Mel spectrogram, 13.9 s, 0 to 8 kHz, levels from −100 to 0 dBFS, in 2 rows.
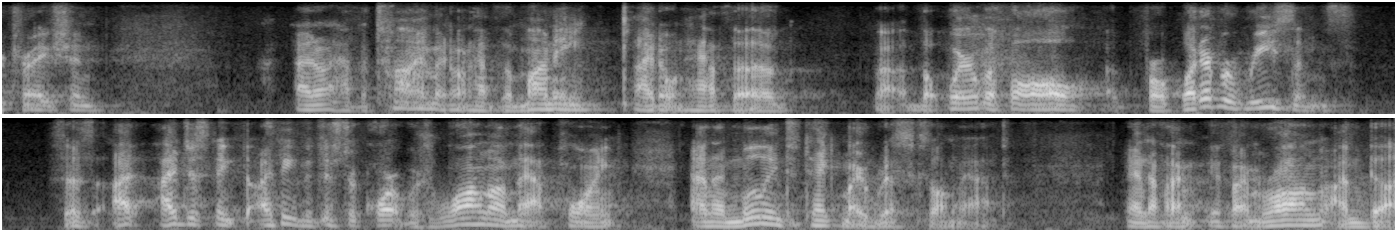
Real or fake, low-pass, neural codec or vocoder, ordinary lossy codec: fake; 7.2 kHz; codec, 16 kHz in and 24 kHz out, 2.2 kbps, FireRedTTS-2 codec; Opus, 16 kbps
